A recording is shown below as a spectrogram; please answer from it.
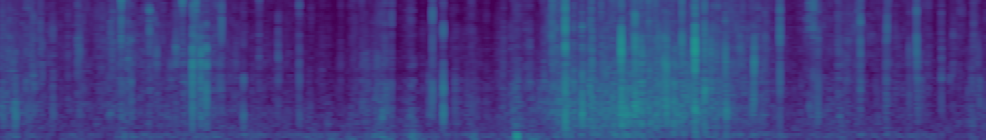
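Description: Firm slime packed with holographic sequins and pearl beads is pulled apart and squeezed by hand as fingertips press through the sequin layer. The result is a dense stream of bright, crisp crinkling and crackling clicks that swells louder in the middle before easing off.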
